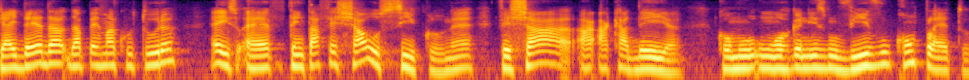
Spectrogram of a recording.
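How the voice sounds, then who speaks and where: A very clean recording with a silent background of a man with a fairly high pitch, ordinary pitch variation and a fairly slow pace. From Brazil, Goiás (rural). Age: 20s. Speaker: permaculture builder. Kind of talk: interview. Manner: halting.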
